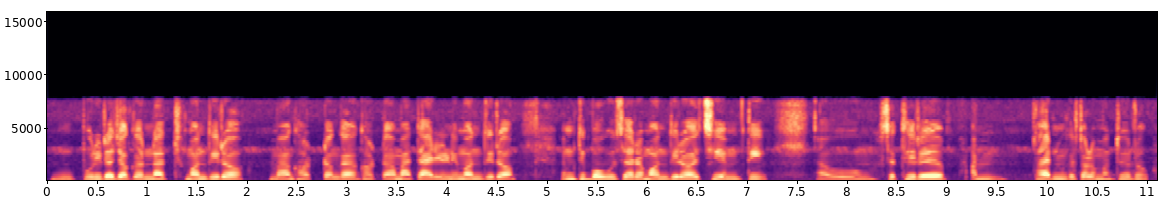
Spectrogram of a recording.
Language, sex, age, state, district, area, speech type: Odia, female, 18-30, Odisha, Kendujhar, urban, spontaneous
